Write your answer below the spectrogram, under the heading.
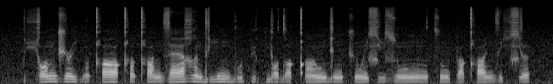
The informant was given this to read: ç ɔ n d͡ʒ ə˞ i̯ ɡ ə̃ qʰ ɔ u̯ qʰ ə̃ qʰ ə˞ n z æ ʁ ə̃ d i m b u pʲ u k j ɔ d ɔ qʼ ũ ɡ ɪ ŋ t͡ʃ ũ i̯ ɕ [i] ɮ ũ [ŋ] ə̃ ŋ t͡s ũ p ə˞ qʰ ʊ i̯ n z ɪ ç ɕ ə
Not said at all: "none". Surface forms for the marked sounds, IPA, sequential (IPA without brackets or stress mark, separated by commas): i, ŋ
